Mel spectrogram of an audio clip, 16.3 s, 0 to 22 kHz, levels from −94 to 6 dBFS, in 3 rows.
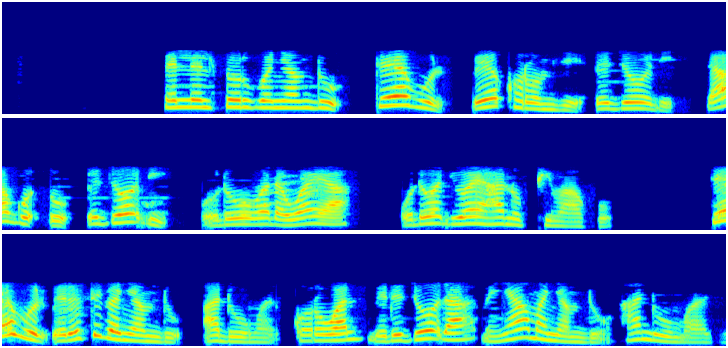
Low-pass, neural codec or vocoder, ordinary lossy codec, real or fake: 3.6 kHz; none; AAC, 32 kbps; real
